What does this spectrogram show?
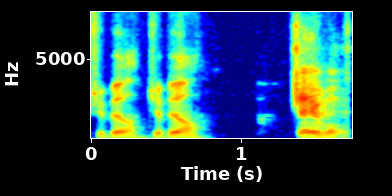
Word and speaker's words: Jabil: So Jabil, I think, did I pronounce that right, Joseph? Jabil, sir.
